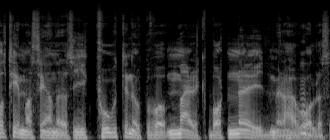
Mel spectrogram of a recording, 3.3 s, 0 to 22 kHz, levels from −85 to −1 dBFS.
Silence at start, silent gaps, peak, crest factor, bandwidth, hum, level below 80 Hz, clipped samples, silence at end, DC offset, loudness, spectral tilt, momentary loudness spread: 0 s; none; -18 dBFS; 14 dB; 16.5 kHz; none; -46 dBFS; under 0.1%; 0 s; under 0.1%; -32 LUFS; -6.5 dB/octave; 3 LU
